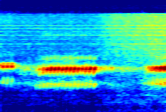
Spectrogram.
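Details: A gray treefrog gives a musical, rapidly pulsed trill lasting about half a second, with fragments of others nearby, in moist weather when frogs are crossing a road and spring peepers are also calling.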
